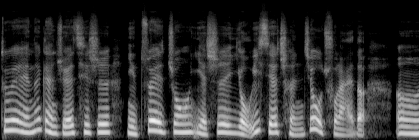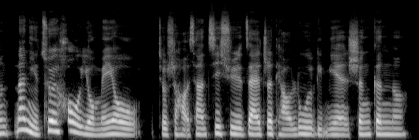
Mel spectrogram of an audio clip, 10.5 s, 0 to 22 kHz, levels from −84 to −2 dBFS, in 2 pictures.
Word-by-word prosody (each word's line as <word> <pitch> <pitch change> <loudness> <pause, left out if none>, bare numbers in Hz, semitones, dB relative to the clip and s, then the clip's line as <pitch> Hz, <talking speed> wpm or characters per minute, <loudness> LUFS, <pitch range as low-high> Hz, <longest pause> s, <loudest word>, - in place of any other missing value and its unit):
对 280 -5 +3
那 260 +6 0
感 255 -8 +2
觉 200 +1 +2
其 230 +1 -2
实 230 +1 +2 0.2
你 195 -3 0
最 265 +7 +5
终 235 0 +1
也 195 -5 +1
是 220 +5 0
有 195 -3 +2
一 255 - +1
些 235 -6 +1
成 160 -7 -5
就 300 - +2
出 - - -5
来 - - -4
的。 - - -1 0.3
嗯， 195 -1 0
那 305 +2 +2
你 220 -10 +3
最 270 +9 +4
后 255 -3 +2
有 175 -4 +1
没 160 +2 -3
有 175 -4 +1 0.2
就 170 - -4
是 165 +1 -9
好 165 - -3
像 170 +2 -3
继 200 +3 -2
续 185 -2 -2
在 170 0 +2
这 180 +2 0
条 160 -3 -4
路 180 +2 -2
里 165 -1 -6
面 160 -1 -4
深 175 +2 -3
耕 175 -1 0
呢？ 170 +1 -7
195 Hz, 240 characters per minute, -21 LUFS, 170-230 Hz, 0.3 s, 最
